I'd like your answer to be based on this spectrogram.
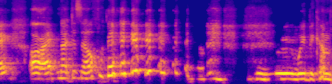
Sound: laughs

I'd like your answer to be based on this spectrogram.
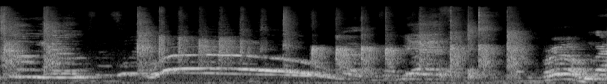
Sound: cheering and clapping

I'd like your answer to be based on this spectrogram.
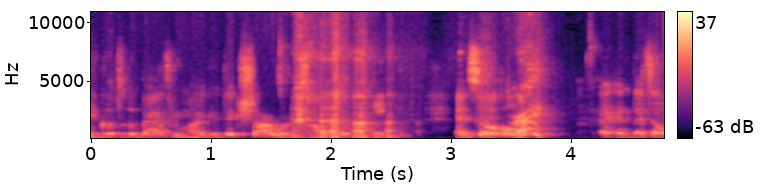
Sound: laughs

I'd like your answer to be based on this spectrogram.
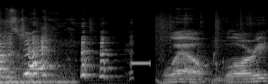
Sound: electronic beep; laughing

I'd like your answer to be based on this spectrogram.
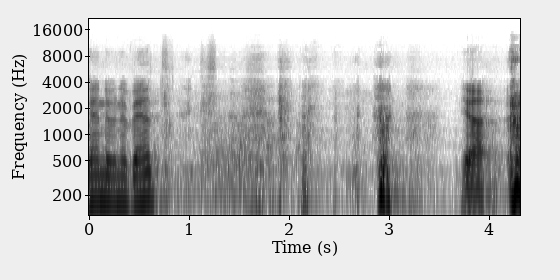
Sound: audience laughing

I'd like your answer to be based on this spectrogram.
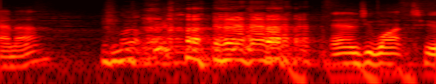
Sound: laughing

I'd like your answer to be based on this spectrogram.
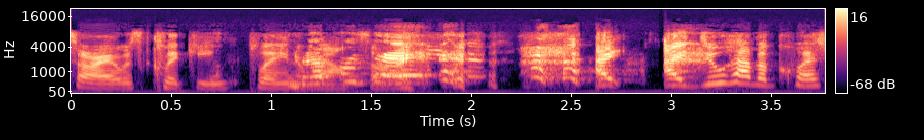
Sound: laughter

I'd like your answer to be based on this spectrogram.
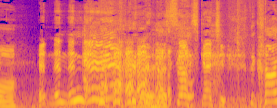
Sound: imitates car noises; laughing

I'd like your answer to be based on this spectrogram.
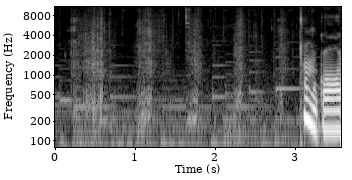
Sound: cereal crunching

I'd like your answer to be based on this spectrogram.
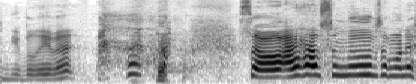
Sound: laughs

